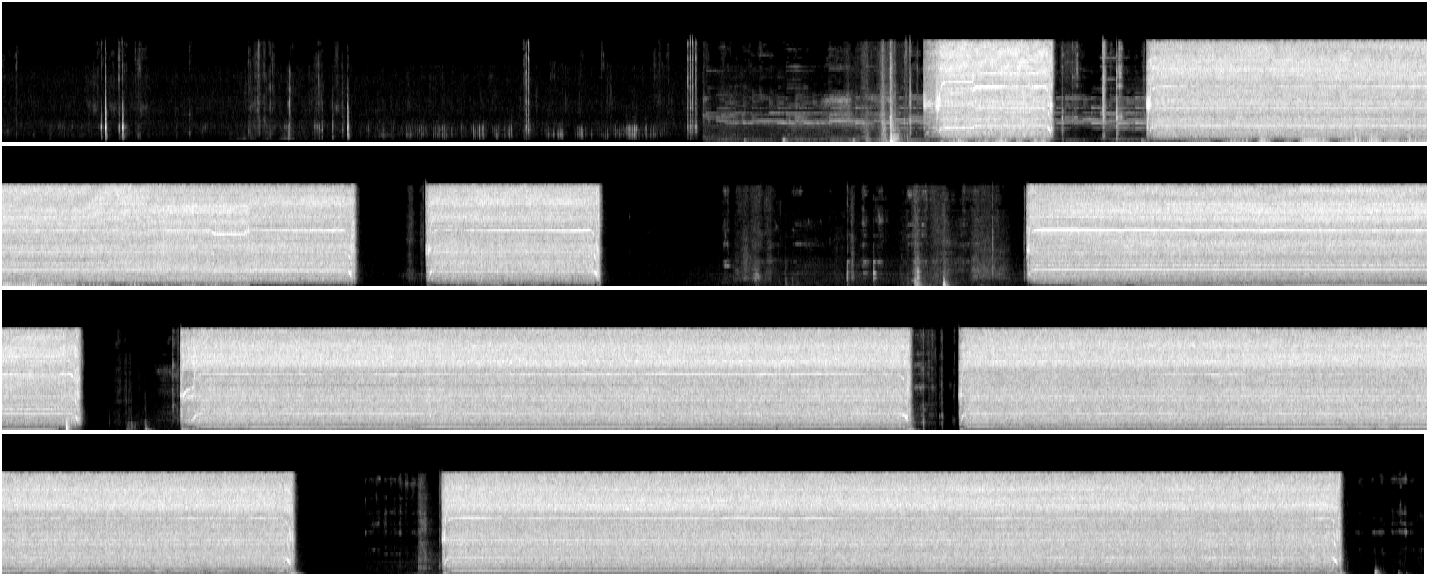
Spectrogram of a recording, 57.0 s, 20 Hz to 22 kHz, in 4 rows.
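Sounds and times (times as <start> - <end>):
drill motor whining: 8.8 - 10.6, 11.4 - 17.8, 18.5 - 20.3, 24.5 - 29.3, 30.3 - 45.7, 47.2 - 56.2.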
